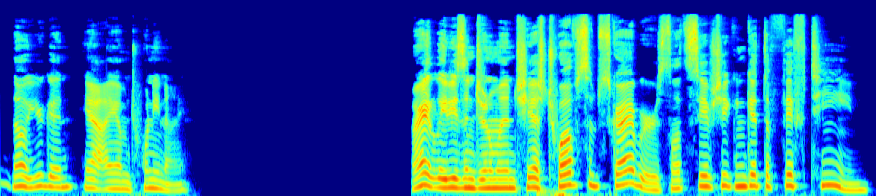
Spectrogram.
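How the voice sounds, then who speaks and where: Smooth-voiced man chatting on a livestream. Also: high voice, no echo, studio quality. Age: 20s. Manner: chatty, answers viewer comments aloud. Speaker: livestream host and reseller. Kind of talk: casual livestream chat.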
